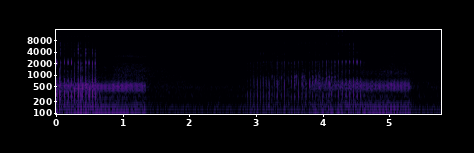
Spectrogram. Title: Bulldogs snoring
